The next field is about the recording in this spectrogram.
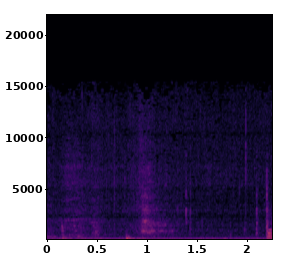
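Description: An egg mixture like scrambled egg sizzles in oil in a pan, a quiet, steady frying hiss broken by a few sharper scraping clicks as it is stirred.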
